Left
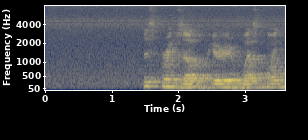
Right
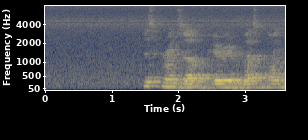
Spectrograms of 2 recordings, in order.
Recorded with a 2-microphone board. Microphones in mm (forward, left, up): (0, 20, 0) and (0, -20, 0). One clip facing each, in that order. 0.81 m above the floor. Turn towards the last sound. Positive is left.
turn(degrees=45)  # may be behind; listen again after turning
